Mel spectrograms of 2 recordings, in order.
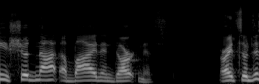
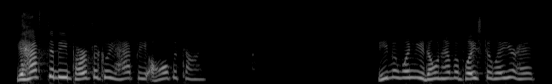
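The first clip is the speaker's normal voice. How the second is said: high, silly, funny put-on voice; 7 semitones higher, 4 dB quieter than usual. Showing how silly the advice is, in a put-on funny voice. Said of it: "I'm saying it with a funny voice".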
